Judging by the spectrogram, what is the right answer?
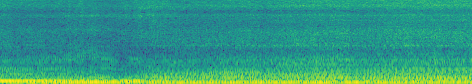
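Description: A truck engine in Jamaica drones loudly and steadily, with a deep low rumble and a rise in pitch as the driver gives it gas, alone without voices.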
